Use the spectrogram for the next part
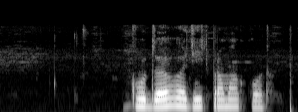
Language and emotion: Russian, neutral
